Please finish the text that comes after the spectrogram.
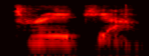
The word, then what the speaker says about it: trachea: It's called trachea. What is it called? Trachea. The CH pronunciated as K.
